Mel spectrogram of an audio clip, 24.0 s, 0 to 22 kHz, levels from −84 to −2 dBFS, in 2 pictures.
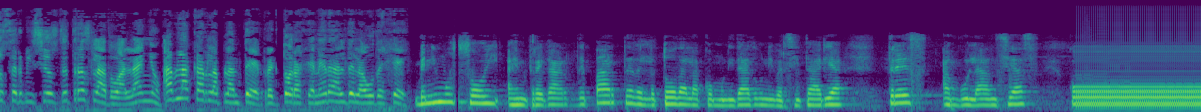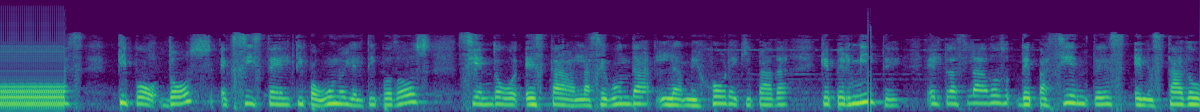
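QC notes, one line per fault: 4.56–4.60 s and 20.70–20.72 s, gap at a join of encoded pieces: continuous sound drops to silence for about 40 ms and then about 26 ms, with edges smeared by the codec, then resumes exactly where it stopped. This points to separately encoded segments joined without trimming. The encoder's start-up delay and the padding on each segment's final frame were both kept, leaving a short dead patch at each seam.
10.77–12.66 s, system hang loop: a single 21.33 ms slice of audio repeats exactly, 89 times over, for roughly 1.9 s. The result is a steady buzz at 46.9 Hz rather than a stutter, because the looped piece is so short. The host or driver stalled while the audio hardware kept cycling through its ring buffer, and the loop length fits a 1024-sample buffer.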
